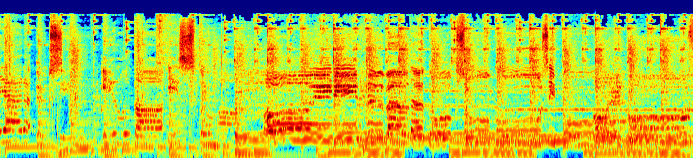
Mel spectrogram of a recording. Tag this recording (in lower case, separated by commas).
music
